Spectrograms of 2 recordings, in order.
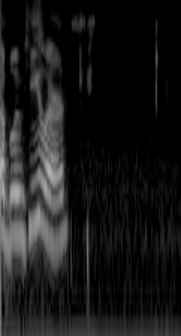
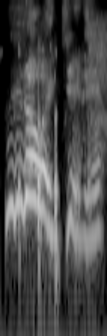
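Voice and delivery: mock denial; 6 semitones higher, 9 dB louder, slower than usual. Voicing mom's denial.

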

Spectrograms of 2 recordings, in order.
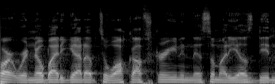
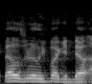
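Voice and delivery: ordinary talk

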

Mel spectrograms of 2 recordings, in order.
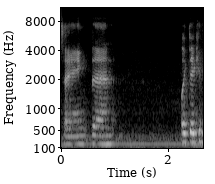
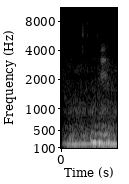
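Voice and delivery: normal talking voice

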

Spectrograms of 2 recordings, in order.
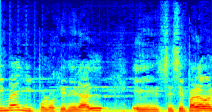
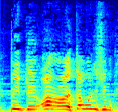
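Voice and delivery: excited friend; 9 semitones higher than usual. Retold or imitated. Customer bragging to a friend.

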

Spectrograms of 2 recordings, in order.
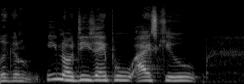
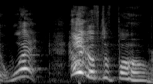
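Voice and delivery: higher, louder, incredulous what; startled what; 10 semitones higher, 10 dB louder, slower than usual. Retold or imitated. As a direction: act shocked and hang up. Reacting to census call.

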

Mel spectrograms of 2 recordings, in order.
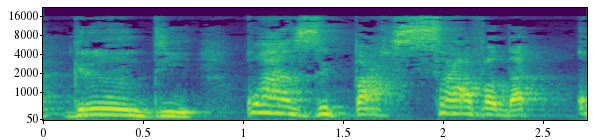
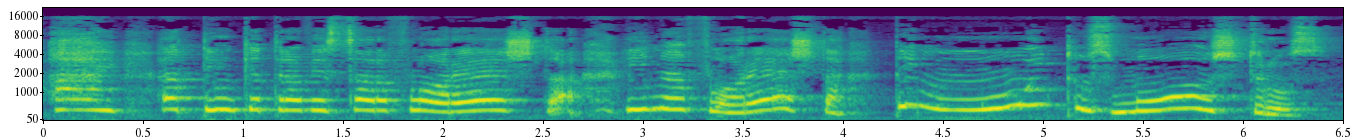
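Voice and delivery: voz de menino muito aguda, choramingando; scared boy whining; 13 semitones higher than usual. Acted. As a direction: menino apavorado quase chorando. João com medo. (menino choroso com medo)

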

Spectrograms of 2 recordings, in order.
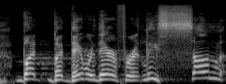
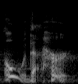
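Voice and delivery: pained yelp; 9 semitones higher, 6 dB quieter than usual. Retold or imitated. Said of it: "I'm like".

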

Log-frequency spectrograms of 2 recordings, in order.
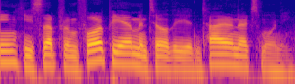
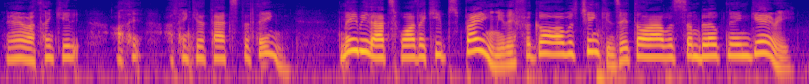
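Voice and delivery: high, eager cat character; excited cat voice; 12 semitones higher than usual. Acted. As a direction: bounce it out like an excited kitty. Jenkins voice.

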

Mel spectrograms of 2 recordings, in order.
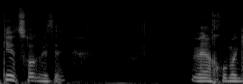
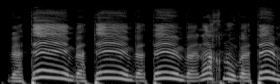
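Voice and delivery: imitating preachy driver; 5 semitones higher, 5 dB louder, much slower than usual.

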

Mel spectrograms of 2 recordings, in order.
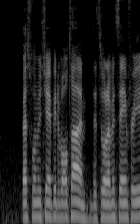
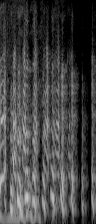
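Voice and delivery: loud high burst of laughter; cracking up loudly; 13 semitones higher, 11 dB louder than usual. Real, not acted. Laughing at watch-along joke.

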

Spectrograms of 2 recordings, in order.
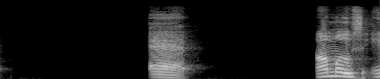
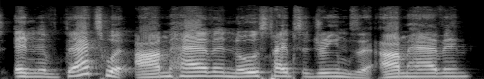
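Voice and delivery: ordinary delivery

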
